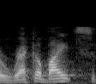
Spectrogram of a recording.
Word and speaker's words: Rechabites: We'll see a guy who comes from a group called the Rechabites, if you can't spell that. Let me spell it for you. R-E-C-H-A-B-I-T-E-S. R-E-C-H-A-B-I-T-E-S.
